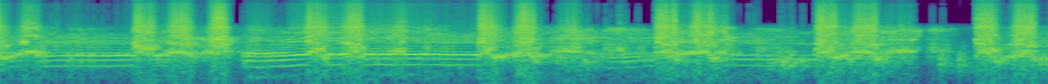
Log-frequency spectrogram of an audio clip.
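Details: Aggressive red nose American Staffordshire Terrier giving rapid, loud, rough barks mixed with higher whining yelps, nearly continuous for several seconds before a brief break and a final burst.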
